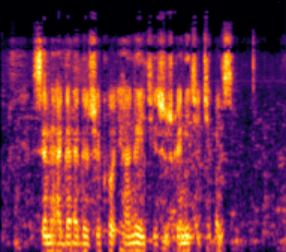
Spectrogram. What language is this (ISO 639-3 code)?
kin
